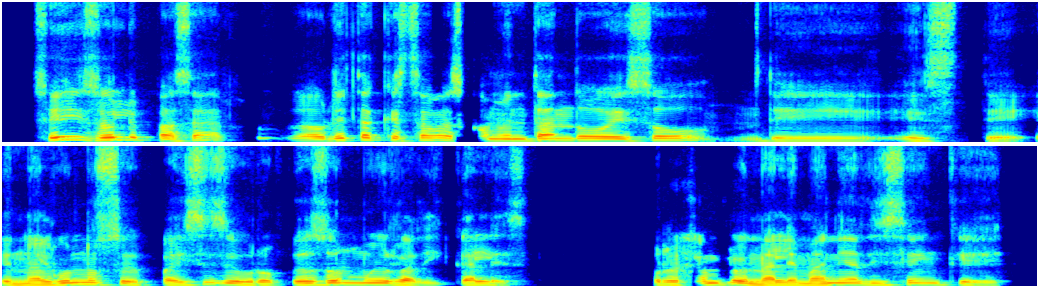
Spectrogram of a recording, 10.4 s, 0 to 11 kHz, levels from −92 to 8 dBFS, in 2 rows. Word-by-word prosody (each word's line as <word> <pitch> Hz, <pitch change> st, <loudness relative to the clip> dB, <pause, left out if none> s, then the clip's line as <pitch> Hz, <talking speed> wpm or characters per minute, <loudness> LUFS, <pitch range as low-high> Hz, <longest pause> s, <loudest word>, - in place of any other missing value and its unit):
sí, 305 Hz, -, +2 dB
suele 195 Hz, +2 st, +3 dB
pasar. 195 Hz, -1 st, -1 dB, 0.3 s
Ahorita 165 Hz, +4 st, 0 dB
que -, -, -2 dB
estabas 180 Hz, -2 st, 0 dB
comentando 150 Hz, +1 st, +2 dB
eso 160 Hz, +4 st, 0 dB
de 110 Hz, 0 st, -8 dB
este, 110 Hz, +3 st, -7 dB
en 125 Hz, -1 st, +1 dB
algunos 145 Hz, +3 st, +2 dB, 0.2 s
países 120 Hz, +6 st, -1 dB
europeos 130 Hz, +1 st, +2 dB
son 150 Hz, 0 st, +3 dB
muy 145 Hz, 0 st, +2 dB
radicales. 100 Hz, -1 st, -1 dB, 0.6 s
Por -, -, -1 dB
ejemplo, 140 Hz, +5 st, +1 dB
en 125 Hz, -3 st, +3 dB
Alemania 125 Hz, +5 st, +3 dB
dicen 130 Hz, +1 st, -3 dB
que 105 Hz, -6 st, -6 dB
140 Hz, 135 wpm, -22 LUFS, 120-155 Hz, 0.6 s, suele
